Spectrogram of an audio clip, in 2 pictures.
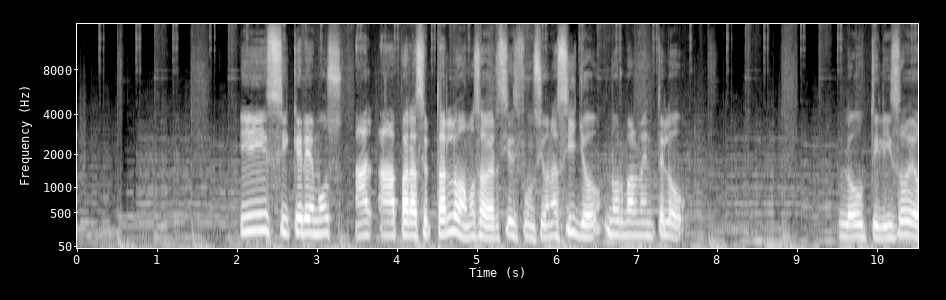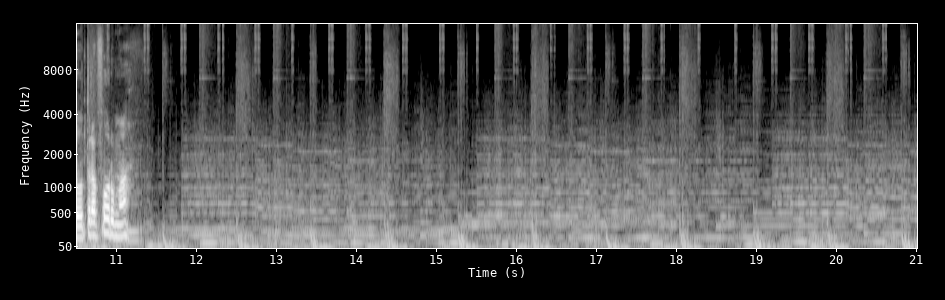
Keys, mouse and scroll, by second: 0.0-21.0 typing, 0.4 click, 6.2 super+Tab, 7.6 super+Tab, 8.9 click, 10.4 Up, 13.7 click, 16.2 Up, 16.2 Return, 19.0 click.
